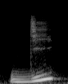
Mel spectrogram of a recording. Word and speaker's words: dit: Dire, IRE as well, will give you dit, same thing here, IT, but then you pronounce it I, okay.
